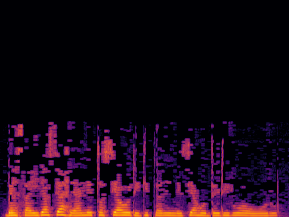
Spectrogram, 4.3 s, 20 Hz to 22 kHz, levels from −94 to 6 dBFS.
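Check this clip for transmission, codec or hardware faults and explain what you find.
The speech carries one fault for its whole length: AAC compression. Nothing is present above 9.6 kHz, and the damage is heavy. The likely cause is an AAC-LC encoder run at a very low bitrate, with the heavy damage pointing to around 16 kbps. Starved of bits, the encoder lowers its cut-off and quantises the remaining frequency lines coarsely, leaving gaps. The result is dull, smeared speech with a warbling, fizzy texture on sibilants and sustained sounds.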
